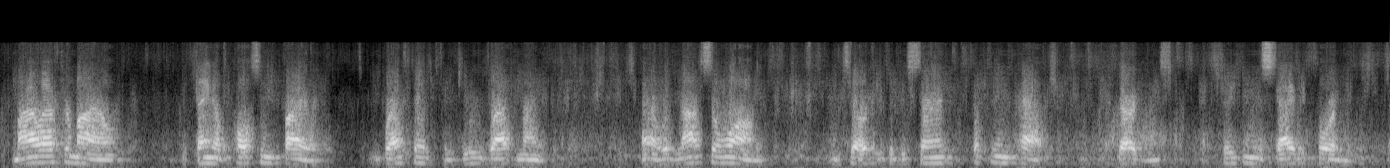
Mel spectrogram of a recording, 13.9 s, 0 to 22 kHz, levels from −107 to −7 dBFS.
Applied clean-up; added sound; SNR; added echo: neural separator model SepFormer DNS4.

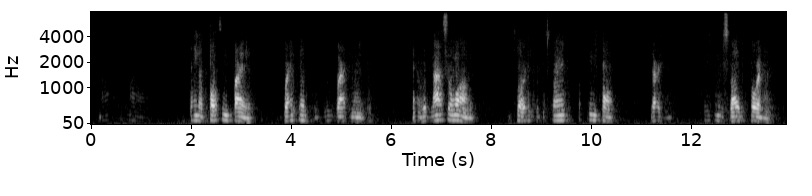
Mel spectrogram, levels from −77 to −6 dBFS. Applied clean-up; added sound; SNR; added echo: neural mask model DeepFilterNet 3.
